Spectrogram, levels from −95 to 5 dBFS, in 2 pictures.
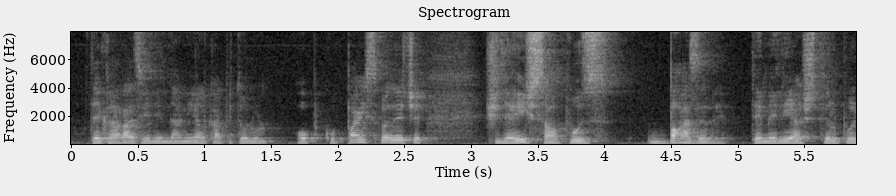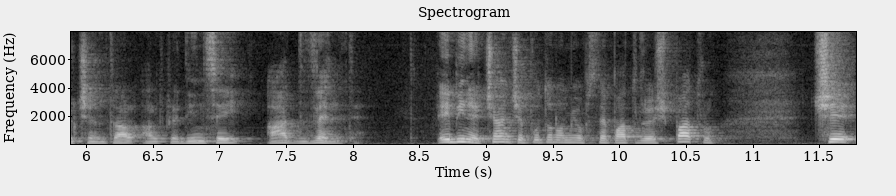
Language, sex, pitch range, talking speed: Romanian, male, 125-165 Hz, 140 wpm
